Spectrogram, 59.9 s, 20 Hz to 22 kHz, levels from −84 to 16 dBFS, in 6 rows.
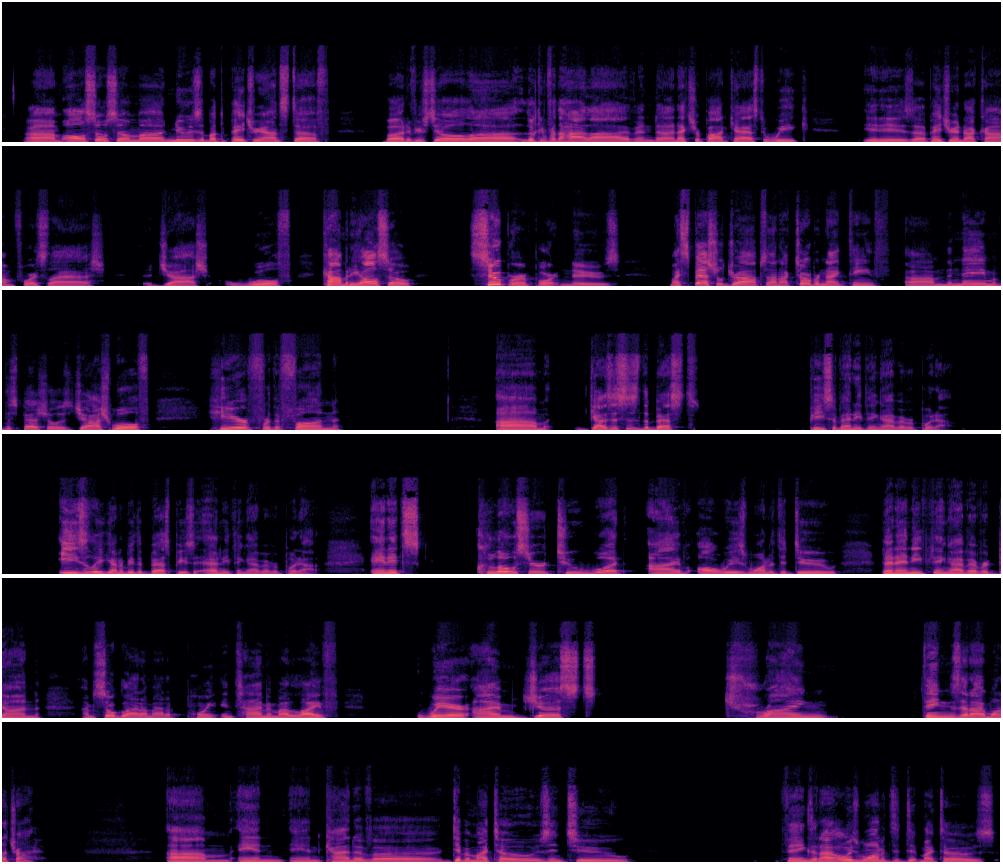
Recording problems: none

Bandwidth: 15 kHz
